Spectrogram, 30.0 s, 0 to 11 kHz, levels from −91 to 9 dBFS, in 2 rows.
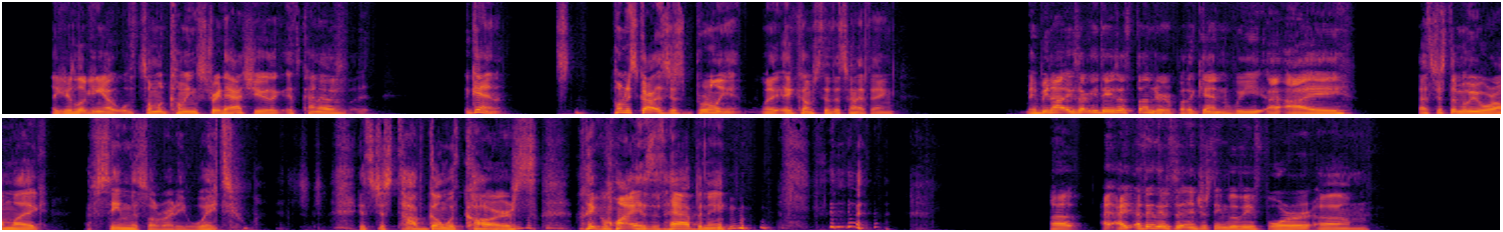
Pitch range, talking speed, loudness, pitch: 115-155 Hz, 150 wpm, -24 LUFS, 130 Hz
